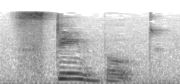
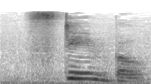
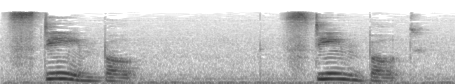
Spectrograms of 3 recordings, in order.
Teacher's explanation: our voice will be higher at the beginning and lower in the second part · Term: stressed part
